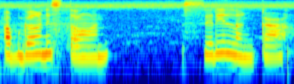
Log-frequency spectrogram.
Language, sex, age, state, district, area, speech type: Kashmiri, female, 18-30, Jammu and Kashmir, Kupwara, rural, spontaneous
